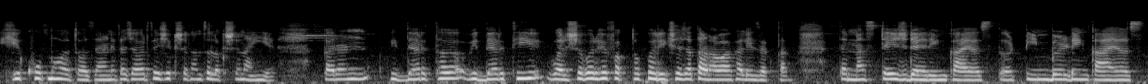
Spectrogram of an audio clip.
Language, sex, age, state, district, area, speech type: Marathi, female, 18-30, Maharashtra, Sangli, urban, spontaneous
